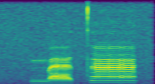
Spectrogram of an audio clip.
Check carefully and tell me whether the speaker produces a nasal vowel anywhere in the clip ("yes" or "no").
yes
